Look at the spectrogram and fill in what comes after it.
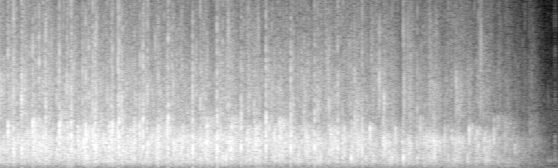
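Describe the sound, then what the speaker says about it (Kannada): An audience at a harmonica and music concert bursts into warm, sustained applause for a young performer, many hands clapping loudly and evenly before fading out over the final second. "ಉತ್ತುಂಗಳನ್ನು ಚಪ್ಪಾಳೆಯೊಂದಿಗೆ ಸ್ವಾಗತಿಸೋಣ"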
